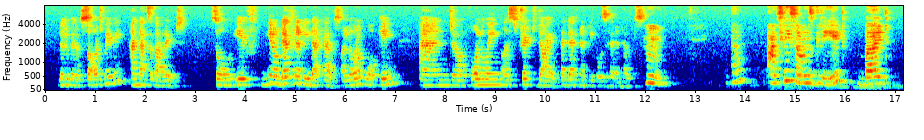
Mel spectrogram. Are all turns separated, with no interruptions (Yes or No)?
Yes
